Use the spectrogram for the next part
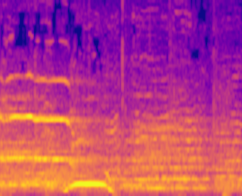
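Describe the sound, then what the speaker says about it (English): A crowd at a youth volunteering celebration cheers and whoops for the photography team, a short loud burst of mixed voices with one rising shout standing out before it settles into a lower murmur. "Can we have a big cheer for the photography team?"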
